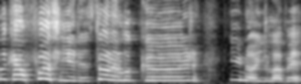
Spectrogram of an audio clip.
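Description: A man puts on a cartoonish character voice and speaks at a moderate pace. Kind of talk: casual talk to camera. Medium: puppet. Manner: silly, exaggerated.

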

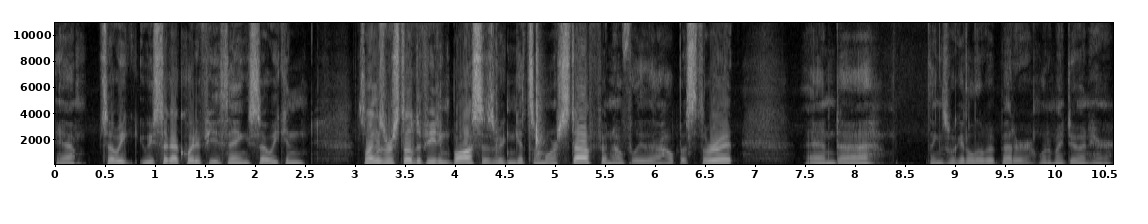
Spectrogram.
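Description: Talking at a very fast pace, a man with a dark, mellow tone has a medium pitch and ordinary pitch variation. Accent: American. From US Northeast, Philadelphia. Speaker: gaming YouTuber. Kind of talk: gameplay commentary. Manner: casual, rambling with filler words.

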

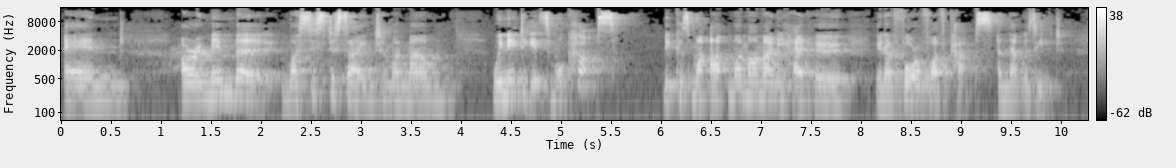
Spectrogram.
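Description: A woman's medium-pitched voice at a moderate pace, with fairly even intonation and audible room echo. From Victoria, Australia. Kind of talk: interview answer. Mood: earnest, reflective. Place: home room.

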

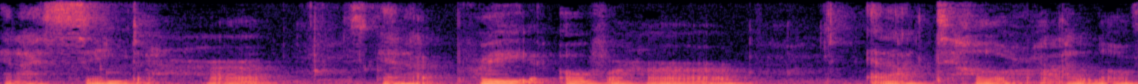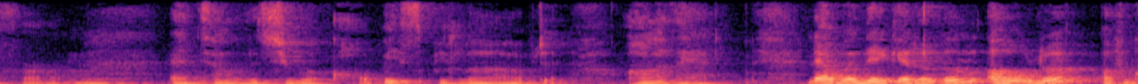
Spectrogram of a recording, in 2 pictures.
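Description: A woman with a fairly low pitch talks at a moderate pace, with big swings in loudness and long, frequent pauses. Light background noise and audible room echo are present. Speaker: inspirational speaker. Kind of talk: interview answer. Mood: warm, smiling, affectionate. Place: kitchen.

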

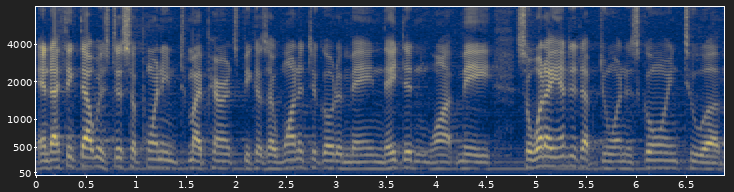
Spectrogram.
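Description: Light background noise runs under speech delivered at a fairly quick pace. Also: man. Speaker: guest, sports coach. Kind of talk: speech to a school assembly. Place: hall. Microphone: podium.

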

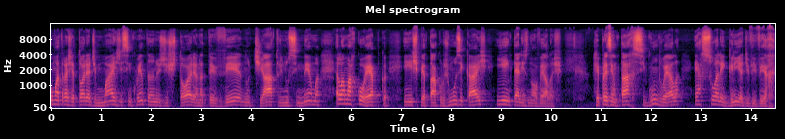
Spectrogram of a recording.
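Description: The man has a plain, everyday voice with a fairly high pitch. He talks at a fairly slow pace with ordinary pitch variation. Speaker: TV interviewer. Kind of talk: interview. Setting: studio. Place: studio. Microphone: lapel.

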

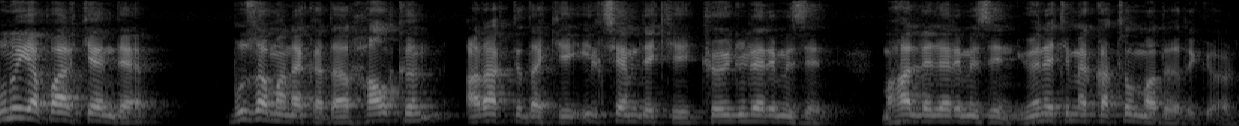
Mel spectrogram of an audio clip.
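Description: A man with an unremarkable speaking voice talks at a moderate pace. His pitch varies in an ordinary way. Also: fairly high pitch for a man. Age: 50s. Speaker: university lecturer and mayoral candidate. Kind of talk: campaign speech.

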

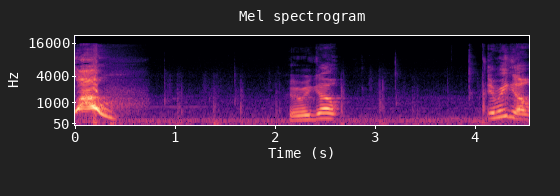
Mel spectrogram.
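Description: A man speaks in a high voice with very wide swings in pitch, over noticeable background noise. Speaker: YouTube gamer. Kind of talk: let's play gameplay commentary. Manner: excitable, loud, joking.

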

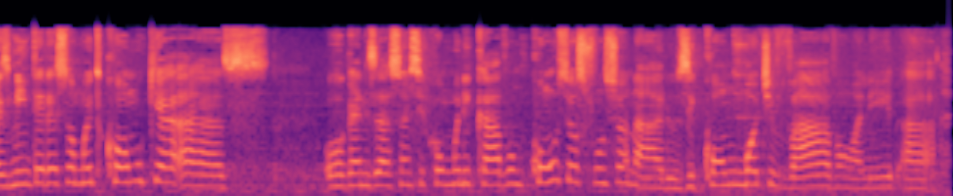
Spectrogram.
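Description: At a moderate pace, a woman speaks in a high voice with light background noise. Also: ordinary pitch variation. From Bahia, Brazil. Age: 40s. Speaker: singer. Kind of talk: interview answer. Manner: casual, relaxed. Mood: relaxed, reflective. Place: garden.

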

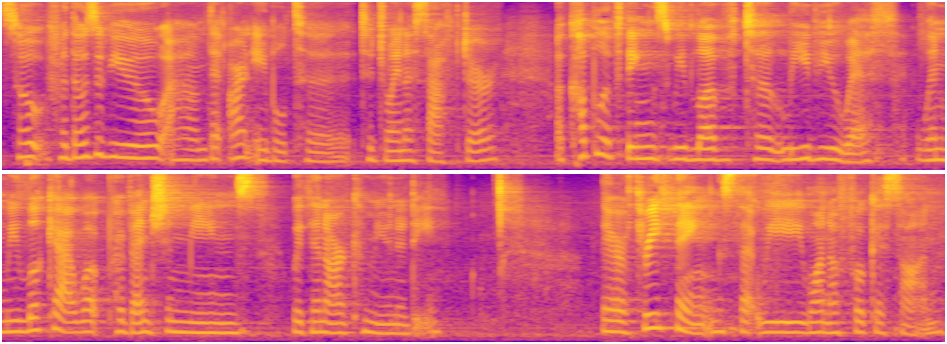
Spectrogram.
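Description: A moderate pace and ordinary pitch variation, with light background noise. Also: woman. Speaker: prevention educator. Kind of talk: community presentation. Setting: church with congregation. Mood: earnest, warm. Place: church. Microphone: podium.

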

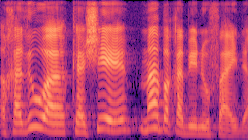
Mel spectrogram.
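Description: In an Iraqi accent, a man speaks very slowly at a high pitch, his bright, sharp voice swinging very widely in pitch against a quiet background. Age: 70s. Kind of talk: religious talk. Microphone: podium.

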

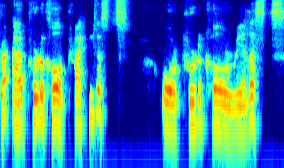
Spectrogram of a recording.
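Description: A man with a fairly high pitch talks with ordinary pitch variation, the background quiet. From Northern Ireland. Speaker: politician. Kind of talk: webinar address. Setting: webinar. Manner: halting, many ums and ers. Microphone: video call.

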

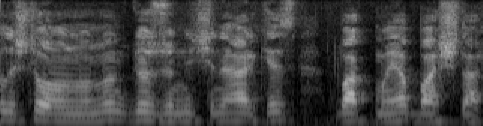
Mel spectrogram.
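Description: A man's monotone, flat delivery. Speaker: political commentator. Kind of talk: political interview analysis.

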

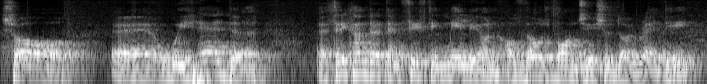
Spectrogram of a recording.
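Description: A man with a Greek accent speaks very slowly at a medium pitch, with ordinary pitch variation and very even loudness, over light background noise and audible room echo. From Greece. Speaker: bank executive. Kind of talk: conference speech. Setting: stage at a conference. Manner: halting, many fillers and repeated words. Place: hall. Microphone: podium.

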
